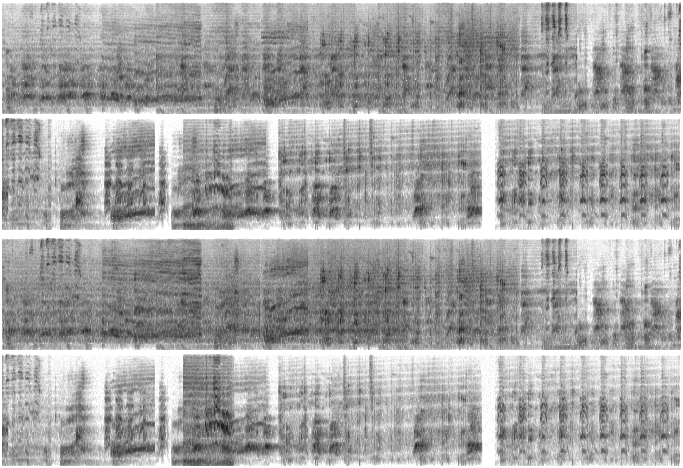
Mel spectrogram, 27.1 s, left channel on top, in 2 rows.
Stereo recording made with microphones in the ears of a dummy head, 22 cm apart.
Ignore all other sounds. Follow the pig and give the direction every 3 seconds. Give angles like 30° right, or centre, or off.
70° right, 50° right, 20° right, 30° left, 50° left, 60° left, 70° left, 70° left, 70° left.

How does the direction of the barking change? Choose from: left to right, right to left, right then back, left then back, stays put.
stays put.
